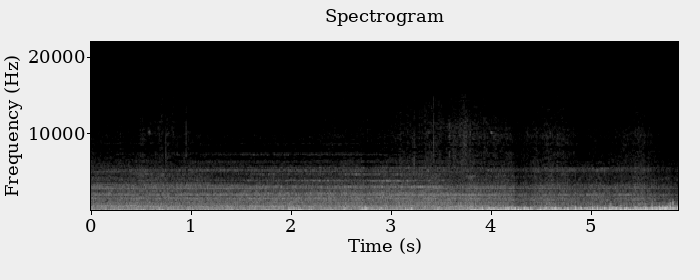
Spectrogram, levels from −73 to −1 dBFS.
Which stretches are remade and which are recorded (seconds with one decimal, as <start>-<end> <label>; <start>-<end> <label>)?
0.0-0.5 recorded; 0.5-1.1 remade; 1.1-4.3 recorded; 4.3-5.9 remade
